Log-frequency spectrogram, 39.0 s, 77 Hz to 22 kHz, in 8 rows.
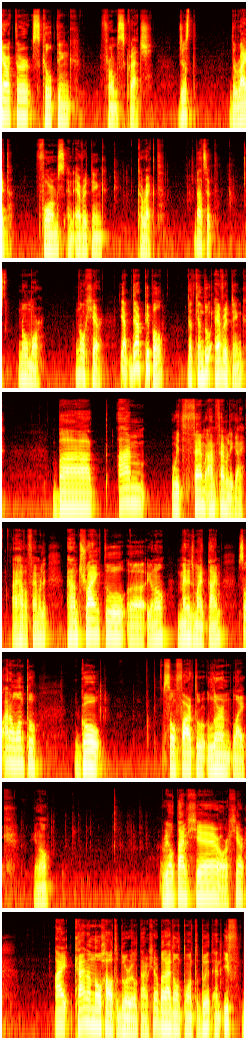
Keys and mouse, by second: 9.4 g, 31.5-39.0 alt+shift+drag.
